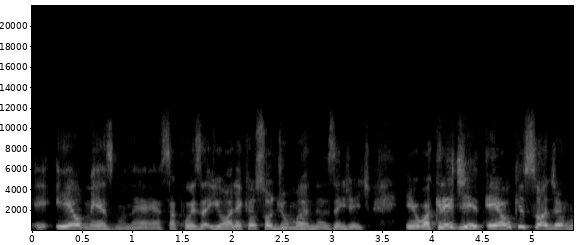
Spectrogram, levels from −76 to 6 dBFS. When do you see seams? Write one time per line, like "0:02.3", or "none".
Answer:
0:04.5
